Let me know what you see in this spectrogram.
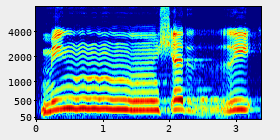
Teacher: tipis ra-nya karena kasrah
